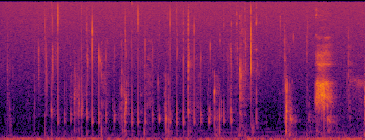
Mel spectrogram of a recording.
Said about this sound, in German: So, ich muss mal kurz was aus der Normalwasserflasche trinken.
